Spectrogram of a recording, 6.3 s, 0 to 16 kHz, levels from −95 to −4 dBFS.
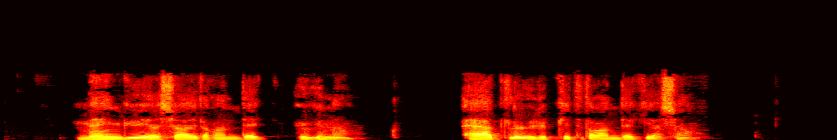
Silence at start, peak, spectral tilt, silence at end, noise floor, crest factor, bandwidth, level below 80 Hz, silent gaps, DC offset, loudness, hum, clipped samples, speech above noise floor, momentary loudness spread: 0.6 s; -8 dBFS; -6.5 dB/octave; 1.05 s; -76 dBFS; 16 dB; 8 kHz; -62 dBFS; 3.31-3.45 s; under 0.1%; -24 LUFS; none; under 0.1%; 53 dB; 12 LU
